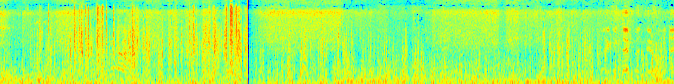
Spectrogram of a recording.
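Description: Strong wind gusts buffet the microphone by flood-high water in October, a loud continuous roar with rumbling low end throughout, and someone talks over it.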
